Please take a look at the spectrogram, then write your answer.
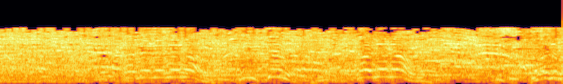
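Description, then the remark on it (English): A crowd at a Senate swearing-in, in C-SPAN footage of a man confronting Joe Biden, many voices talking over one another in a loud, steady babble of overlapping chatter that holds at an even level for several seconds. “Like, and listen to how the crowd reacts.”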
